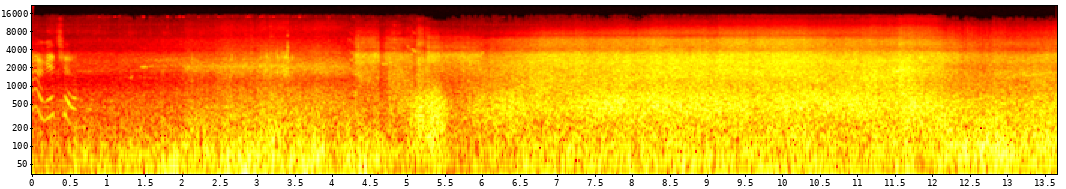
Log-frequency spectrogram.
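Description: Strong wind roars and buffets against a microphone outdoors.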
